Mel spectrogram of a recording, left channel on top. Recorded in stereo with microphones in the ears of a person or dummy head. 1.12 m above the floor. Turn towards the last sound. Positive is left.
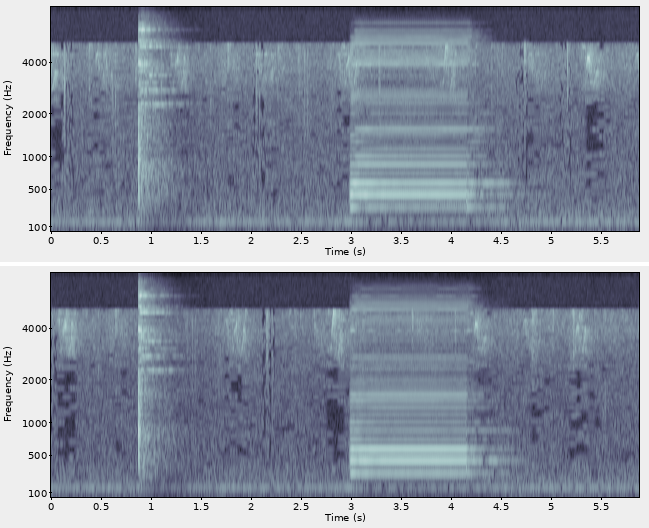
turn(degrees=-5)  # may be behind; listen again after turning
